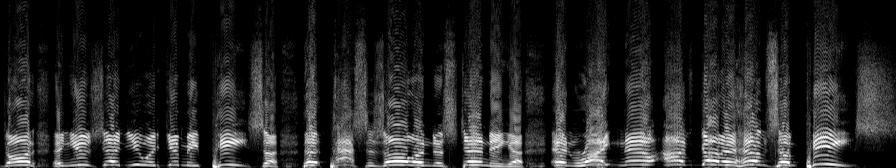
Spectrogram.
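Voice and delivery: high, straining, building shout; screaming at God. Retold or imitated. Father re-enacting desperate prayer for peace, screaming. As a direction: demand it at full preaching force, stretching the end. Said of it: "screaming at the top of my lungs".

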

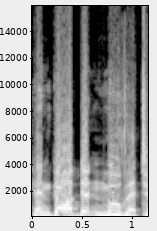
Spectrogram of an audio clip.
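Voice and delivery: ordinary delivery

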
